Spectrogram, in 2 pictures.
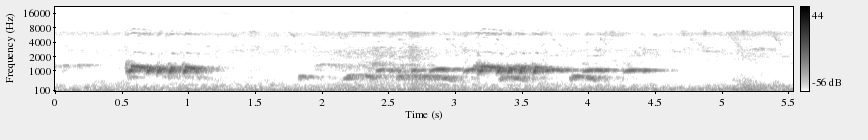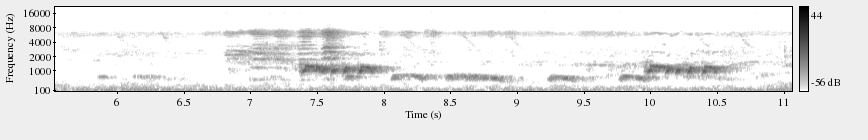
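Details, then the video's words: Local zebra dove singing in the bedah karang style: several bursts of fast, rattling, trilled cooing, each followed by lower, softer, mellow coo notes, repeating every few seconds over a faint background hum. "perkutut lokal suara bedah karang tembus 500meter"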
